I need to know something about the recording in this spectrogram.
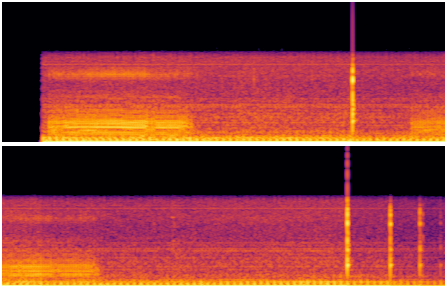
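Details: Two buzzing, rattling snores about three seconds apart over a steady low hum, with a few sharp clicks; snoring.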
